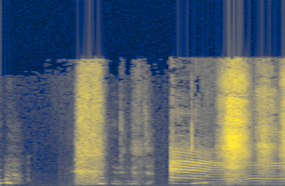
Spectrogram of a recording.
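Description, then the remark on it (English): A voice imitates a little sister's sniffling whimper: a few short, breathy sniffs, then a longer, wavering high-pitched whine that swells louder toward the end. “What we do is little sister, little sniffles.”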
